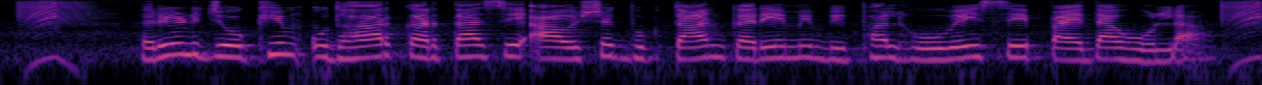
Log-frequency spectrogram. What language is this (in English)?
Bhojpuri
